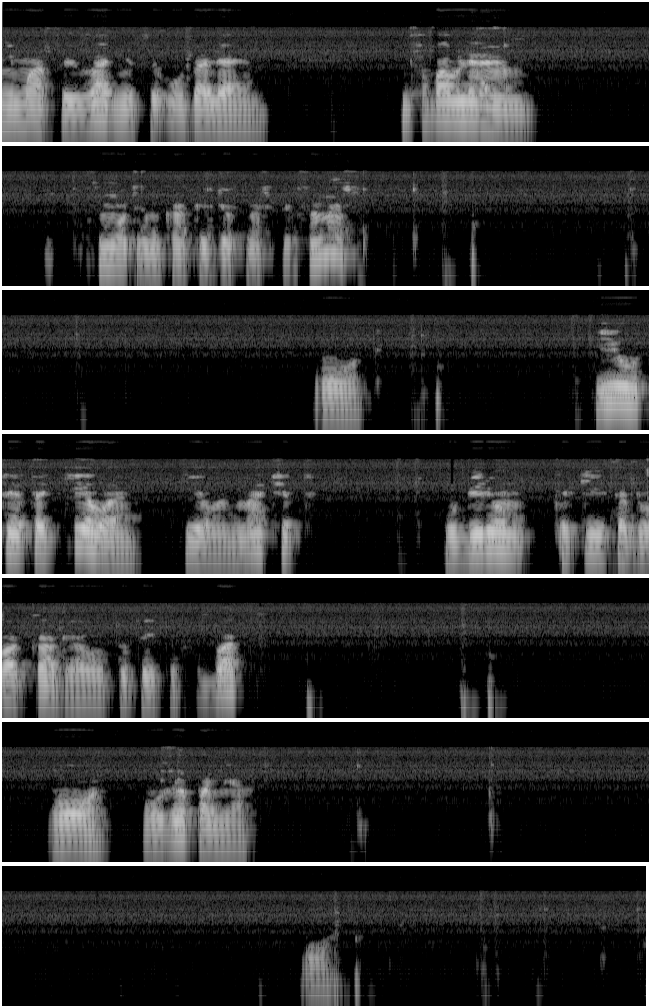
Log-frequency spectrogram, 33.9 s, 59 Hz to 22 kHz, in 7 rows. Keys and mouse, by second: 1.3 Delete, 3.1 click, 3.8-5.4 middle drag, 5.9 middle click, 7.6 middle click, 8.1 space, 9.7 middle click, 12.9 space, 13.9-15.0 drag, 17.5 click, 19.0 shift+click, 20.7 Delete, 22.7 space, 27.0-27.8 middle drag, 31.6 space, 33.1-33.9 middle drag.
